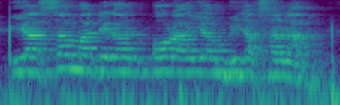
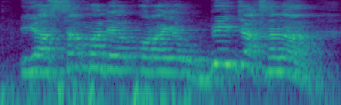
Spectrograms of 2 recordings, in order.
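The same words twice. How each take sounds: Both takes have the same delivery.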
